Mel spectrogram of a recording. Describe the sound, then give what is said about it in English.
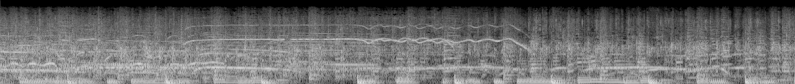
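A loud, steady round of applause mixed with crowd cheering and high whoops, the clapping dense and continuous for the whole stretch without letting up. “This time around, I give a huge round of applause to you, the listeners.”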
